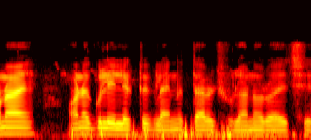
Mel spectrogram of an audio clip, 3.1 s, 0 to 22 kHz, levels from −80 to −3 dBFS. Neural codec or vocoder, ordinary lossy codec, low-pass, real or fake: none; none; 7.2 kHz; real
